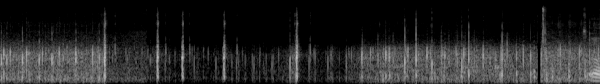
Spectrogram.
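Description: Paintball markers firing on the field: a crackle of sharp pops that thins to a few scattered shots about a second and a half in, then picks up again near the end.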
